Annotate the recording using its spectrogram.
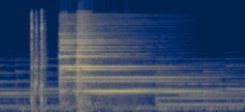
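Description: A quick double mouse-click sound effect, then a bright bell ding that rings out and fades over about a second: the click-and-bell sound of a YouTube subscribe animation, over quiet background music.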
